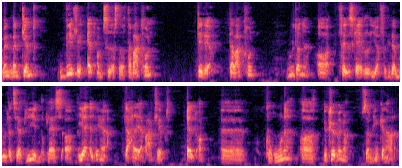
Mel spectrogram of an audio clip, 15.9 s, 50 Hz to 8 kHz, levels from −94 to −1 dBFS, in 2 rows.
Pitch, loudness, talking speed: 250 Hz, -22 LUFS, 190 wpm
